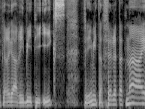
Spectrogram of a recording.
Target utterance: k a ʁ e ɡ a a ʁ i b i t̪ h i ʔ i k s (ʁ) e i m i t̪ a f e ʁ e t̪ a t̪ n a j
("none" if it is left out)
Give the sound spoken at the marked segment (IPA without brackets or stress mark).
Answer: v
